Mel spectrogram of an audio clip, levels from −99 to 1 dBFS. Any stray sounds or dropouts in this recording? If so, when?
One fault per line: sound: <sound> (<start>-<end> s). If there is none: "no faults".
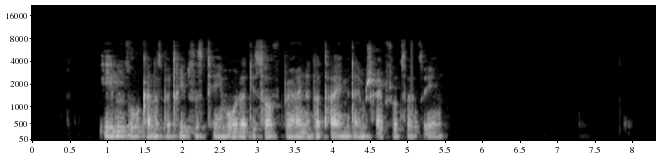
no faults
